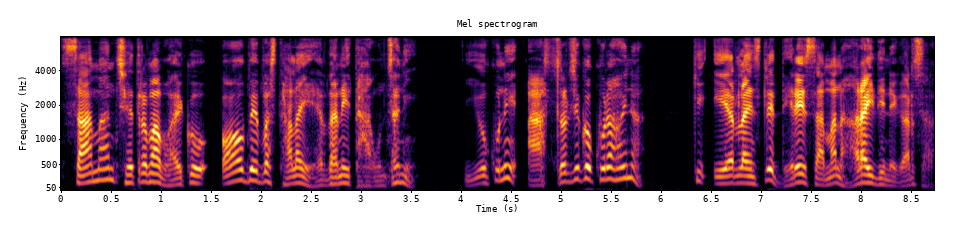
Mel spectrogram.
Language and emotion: Nepali, disgusted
